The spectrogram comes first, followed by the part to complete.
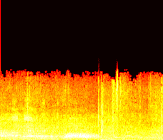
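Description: Step team stepping: a run of sharp stomps and claps in unison starts about one and a half seconds in, after voices shouting over the hall.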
